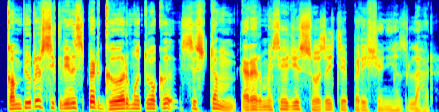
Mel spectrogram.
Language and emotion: Kashmiri, fearful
